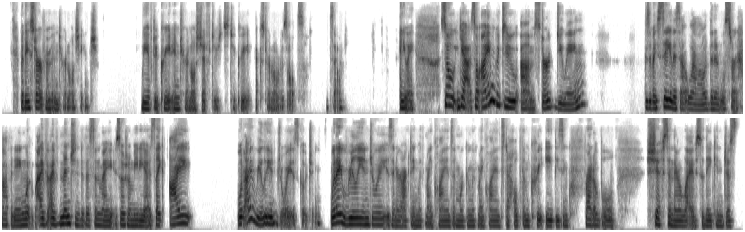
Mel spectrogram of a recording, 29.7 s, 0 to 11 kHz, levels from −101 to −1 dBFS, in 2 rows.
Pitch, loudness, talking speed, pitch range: 185 Hz, -18 LUFS, 175 wpm, 155-210 Hz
